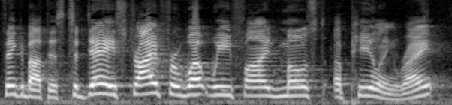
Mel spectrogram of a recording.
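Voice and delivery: closing sermon push, loud at first then settling; preaching exhortation. Acted. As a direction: urge the fathers from the pulpit.

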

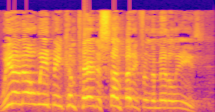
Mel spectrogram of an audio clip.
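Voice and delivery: high, loud preacher's outburst; emphatic exclamation. Real, not acted. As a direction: belt it out to the whole congregation. Preacher exclaiming about intense weeping.

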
